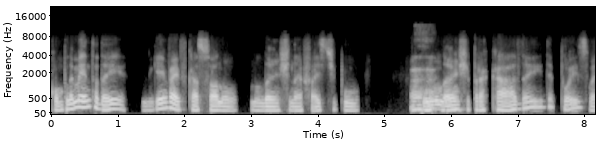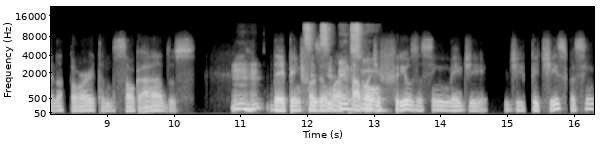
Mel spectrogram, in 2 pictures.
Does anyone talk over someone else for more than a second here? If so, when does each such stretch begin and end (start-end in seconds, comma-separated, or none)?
11.9-13.2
